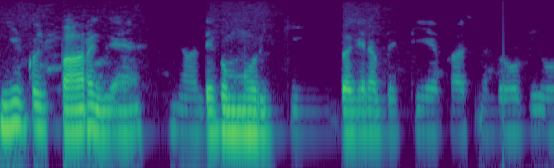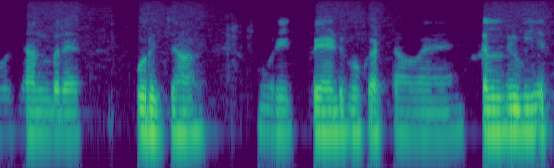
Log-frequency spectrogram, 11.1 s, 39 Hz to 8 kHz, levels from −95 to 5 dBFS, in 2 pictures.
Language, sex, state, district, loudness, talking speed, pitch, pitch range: Rajasthani, male, Rajasthan, Churu, -28 LUFS, 150 wpm, 120 Hz, 115-125 Hz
